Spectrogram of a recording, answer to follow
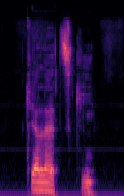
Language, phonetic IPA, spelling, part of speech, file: Polish, [cɛˈlɛt͡sʲci], kielecki, adjective, Pl-kielecki.ogg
